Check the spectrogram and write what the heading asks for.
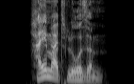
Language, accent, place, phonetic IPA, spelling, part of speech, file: German, Germany, Berlin, [ˈhaɪ̯maːtloːzm̩], heimatlosem, adjective, De-heimatlosem.ogg
- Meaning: strong dative masculine/neuter singular of heimatlos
